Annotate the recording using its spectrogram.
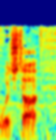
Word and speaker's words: Wichita: Yeah, you said it right, close to Wichita.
